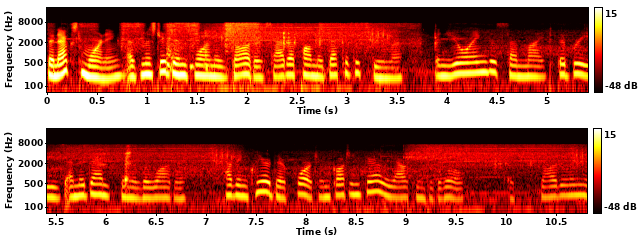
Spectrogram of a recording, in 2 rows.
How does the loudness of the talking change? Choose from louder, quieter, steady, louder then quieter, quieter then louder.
quieter.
